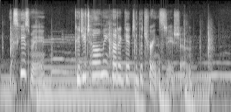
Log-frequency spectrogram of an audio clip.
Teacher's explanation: Polite, maybe slightly hesitant. Clear rising intonation for the question.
